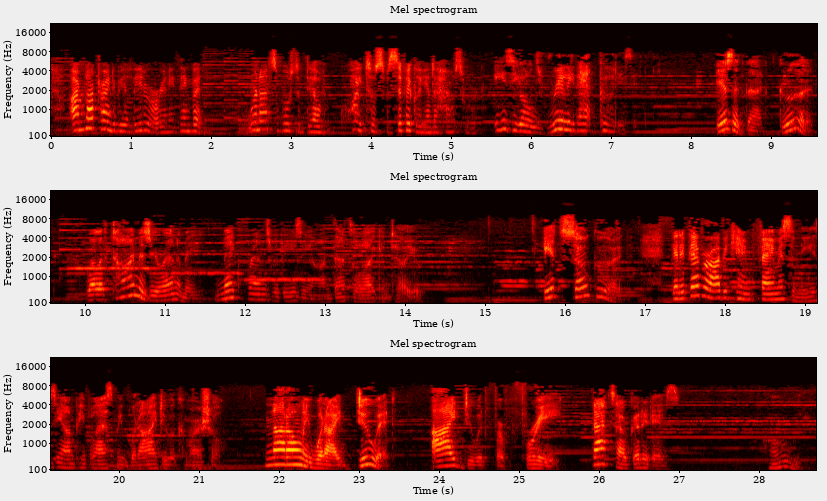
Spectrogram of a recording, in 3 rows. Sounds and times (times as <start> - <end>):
Music: 0.0 - 28.7
Speech: 0.2 - 7.4, 8.3 - 14.2, 15.8 - 27.0, 28.1 - 28.6.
